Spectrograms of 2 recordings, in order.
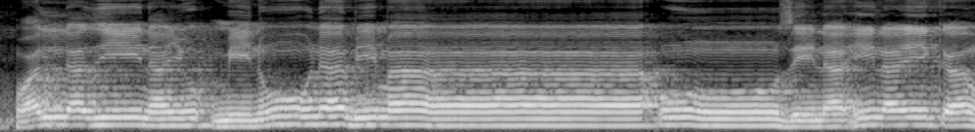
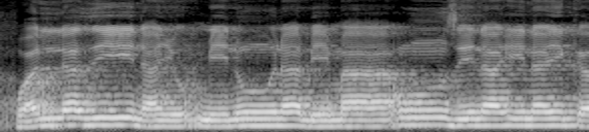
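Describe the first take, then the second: First: The vowel before ilaika is stretched out long. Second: The vowel before ilaika is held only briefly. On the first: This follows the tradition used locally today. "kita hari ni beramal yang Syatibi" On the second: This follows the faster recitation tradition. "Ibnu Jazari dia baca dengan dua harakat saja"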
